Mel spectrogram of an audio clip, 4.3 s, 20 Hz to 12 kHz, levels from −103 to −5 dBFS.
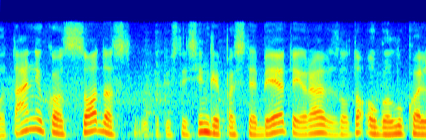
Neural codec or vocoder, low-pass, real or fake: none; 7.2 kHz; real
